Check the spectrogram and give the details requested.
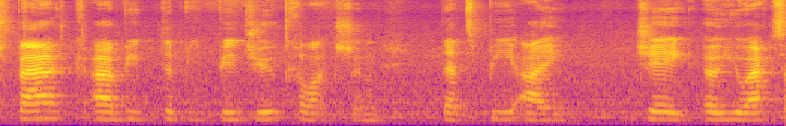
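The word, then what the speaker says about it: Bijoux: That's B-I-J-O-U-X. I may be pronouncing that wrong. I think it is Bijou, though.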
